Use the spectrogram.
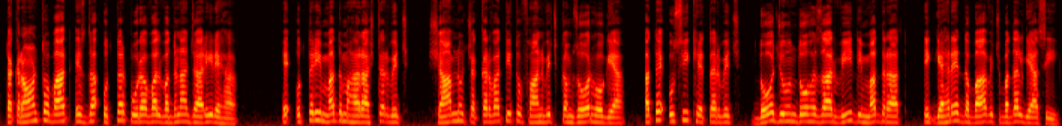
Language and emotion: Punjabi, neutral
